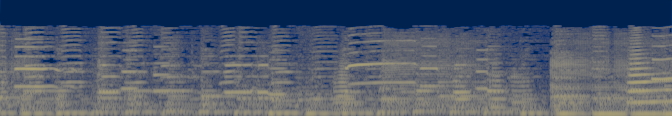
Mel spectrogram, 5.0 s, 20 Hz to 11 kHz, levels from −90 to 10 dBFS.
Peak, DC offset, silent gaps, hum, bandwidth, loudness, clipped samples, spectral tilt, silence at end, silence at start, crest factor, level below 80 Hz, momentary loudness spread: -6 dBFS; under 0.1%; none; none; 5.8 kHz; -26 LUFS; under 0.1%; -9.5 dB/octave; 0 s; 0 s; 22 dB; -36 dBFS; 8 LU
